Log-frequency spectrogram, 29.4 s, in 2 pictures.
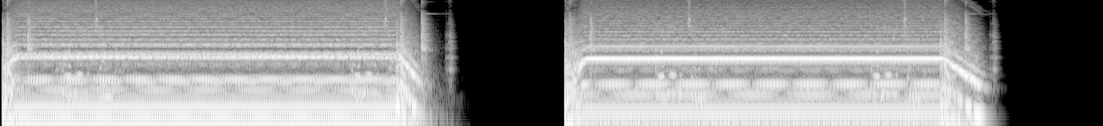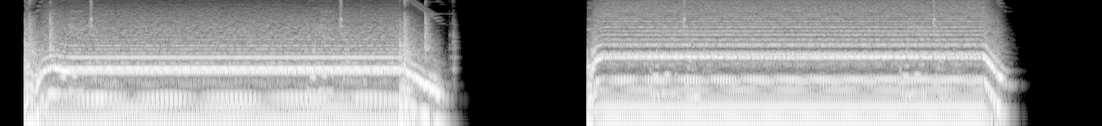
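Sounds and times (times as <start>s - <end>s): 
robotic mechanism: 0.0s - 6.0s, 7.6s - 13.1s, 15.0s - 20.8s, 22.6s - 28.1s.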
